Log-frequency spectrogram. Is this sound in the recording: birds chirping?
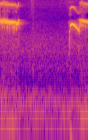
yes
